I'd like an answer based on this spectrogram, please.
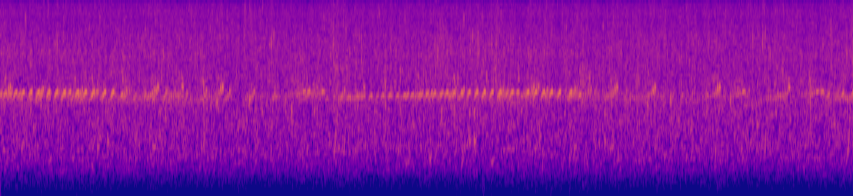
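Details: Kajika frogs calling in a clear stream: a sustained high, whistled trill, steady pitch with fast pulsing, running for most of the stretch and strongest early on over the constant rush of flowing water.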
